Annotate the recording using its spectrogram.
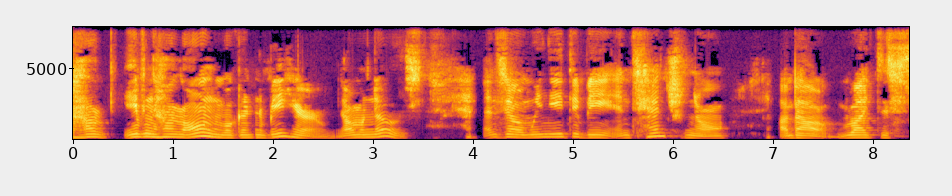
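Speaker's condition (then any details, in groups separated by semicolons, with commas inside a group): Brain stem tumor; childhood onset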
